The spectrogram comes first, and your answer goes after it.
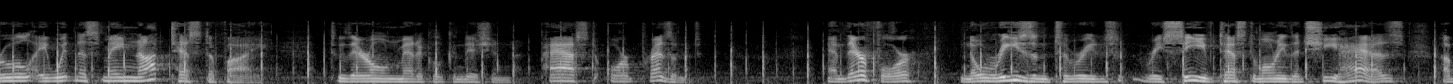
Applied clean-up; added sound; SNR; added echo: none; Tap; 12 dB; none.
